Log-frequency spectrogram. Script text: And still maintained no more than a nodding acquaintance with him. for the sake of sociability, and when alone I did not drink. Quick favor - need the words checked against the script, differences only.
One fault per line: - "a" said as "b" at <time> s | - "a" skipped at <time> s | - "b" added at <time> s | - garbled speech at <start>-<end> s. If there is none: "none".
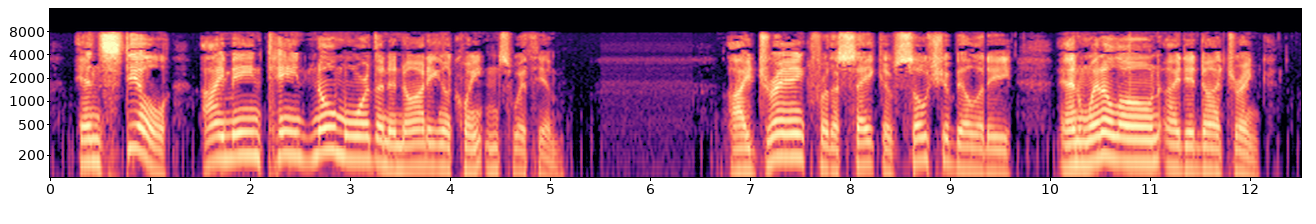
- "I" added at 1.5 s
- "I drank" added at 6.8 s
